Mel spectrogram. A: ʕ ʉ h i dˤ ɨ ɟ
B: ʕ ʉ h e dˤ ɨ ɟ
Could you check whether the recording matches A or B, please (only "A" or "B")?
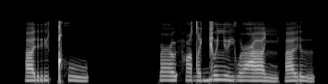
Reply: B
